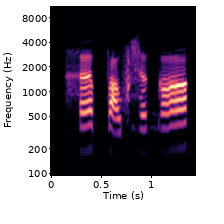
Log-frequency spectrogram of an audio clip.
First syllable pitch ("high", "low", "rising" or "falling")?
rising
